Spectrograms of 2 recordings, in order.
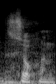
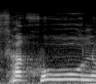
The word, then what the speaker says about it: سخن: تو انہوں نے فرمایا لیکن فصیح ترین تلفظ سخن ہے جی. کیا بات. اور سخن اس وقت جائز ہے جب قافیہ ہو. صحیح. لیکن سخن بہت رہا ہے، یہاں تک کہ سامانی دور اور غزنوی دور میں اس لفظ کا سخون واو کے ساتھ تلفظ رہا.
